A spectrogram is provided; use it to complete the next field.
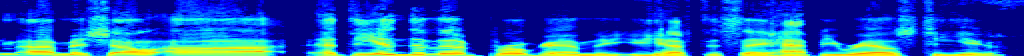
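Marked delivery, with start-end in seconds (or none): none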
